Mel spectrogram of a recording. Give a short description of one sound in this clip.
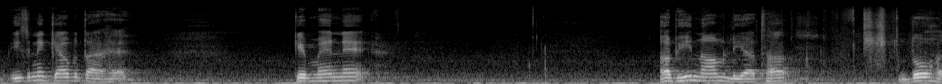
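An older man speaks slowly and calmly into a microphone, with long pauses.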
